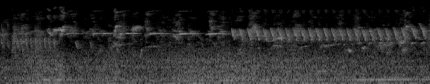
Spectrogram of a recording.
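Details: Canary and goldfinch hybrid singing: rapid high twittering trills and bright chirps, with a dense buzzy trilled phrase in the second half, over a steady background hiss.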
